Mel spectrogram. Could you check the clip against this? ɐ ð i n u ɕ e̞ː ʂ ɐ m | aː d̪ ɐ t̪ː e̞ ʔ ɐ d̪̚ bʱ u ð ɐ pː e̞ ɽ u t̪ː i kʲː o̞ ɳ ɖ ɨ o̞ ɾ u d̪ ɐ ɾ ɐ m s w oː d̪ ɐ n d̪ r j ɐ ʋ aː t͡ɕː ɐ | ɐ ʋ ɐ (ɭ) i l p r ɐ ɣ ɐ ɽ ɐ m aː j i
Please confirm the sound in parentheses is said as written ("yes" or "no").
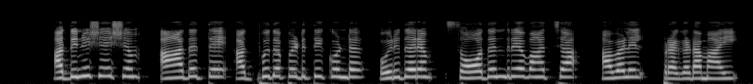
yes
